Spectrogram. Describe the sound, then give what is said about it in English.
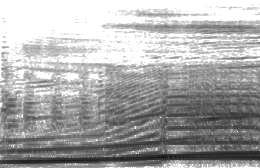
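Cattle give one long, loud, continuous moo, a deep, resonant bellow whose pitch rises slightly toward the end. “The cows bellowed.”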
